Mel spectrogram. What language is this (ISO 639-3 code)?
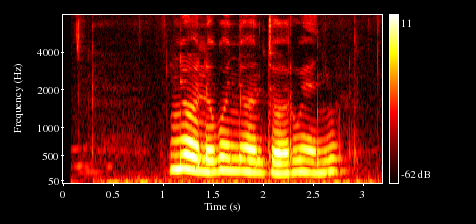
kln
